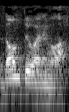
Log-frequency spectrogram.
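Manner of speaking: ordinary talk, nothing marked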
